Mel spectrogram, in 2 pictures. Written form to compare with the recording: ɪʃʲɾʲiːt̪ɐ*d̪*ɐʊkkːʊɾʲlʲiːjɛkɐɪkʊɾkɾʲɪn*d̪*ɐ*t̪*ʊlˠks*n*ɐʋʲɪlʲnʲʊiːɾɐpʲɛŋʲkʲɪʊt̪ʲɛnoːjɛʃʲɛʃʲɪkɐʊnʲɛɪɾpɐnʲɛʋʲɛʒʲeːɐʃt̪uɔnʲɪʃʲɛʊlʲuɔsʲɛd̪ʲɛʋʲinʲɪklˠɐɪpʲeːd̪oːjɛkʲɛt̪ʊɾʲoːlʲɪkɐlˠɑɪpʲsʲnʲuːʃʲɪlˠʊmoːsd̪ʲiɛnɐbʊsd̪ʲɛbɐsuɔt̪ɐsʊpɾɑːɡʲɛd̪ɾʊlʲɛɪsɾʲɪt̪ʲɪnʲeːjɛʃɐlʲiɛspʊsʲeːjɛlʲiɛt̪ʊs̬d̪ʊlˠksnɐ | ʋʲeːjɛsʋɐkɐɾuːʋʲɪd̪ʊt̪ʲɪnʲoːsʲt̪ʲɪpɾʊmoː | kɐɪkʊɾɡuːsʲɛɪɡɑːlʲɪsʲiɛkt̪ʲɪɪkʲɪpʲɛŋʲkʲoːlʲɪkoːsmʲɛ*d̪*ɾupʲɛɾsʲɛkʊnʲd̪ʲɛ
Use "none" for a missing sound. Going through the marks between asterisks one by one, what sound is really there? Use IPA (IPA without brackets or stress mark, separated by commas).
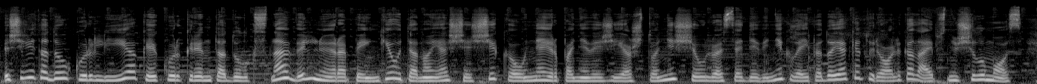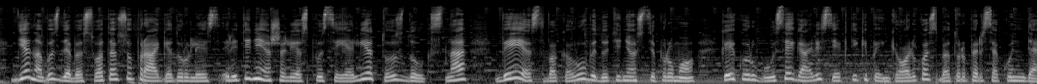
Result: d̪, t̪, d̪, n, t̪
